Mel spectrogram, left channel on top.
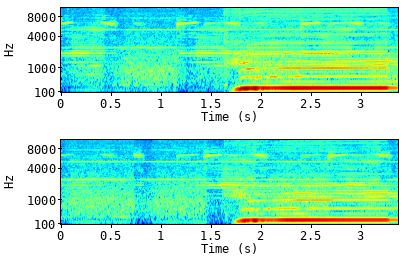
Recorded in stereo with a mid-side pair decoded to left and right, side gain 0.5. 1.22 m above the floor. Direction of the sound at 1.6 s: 55° left.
